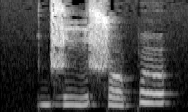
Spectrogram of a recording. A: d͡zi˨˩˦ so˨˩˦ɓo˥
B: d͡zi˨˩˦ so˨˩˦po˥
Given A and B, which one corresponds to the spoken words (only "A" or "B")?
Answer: B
